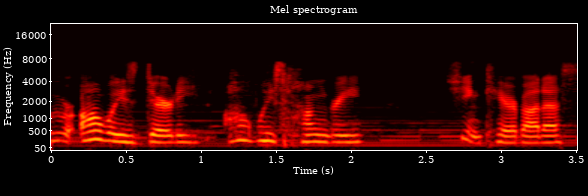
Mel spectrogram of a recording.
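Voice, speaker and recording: Music plays in the background as a woman talks at a fairly quick pace. She has a Southern US accent. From North Carolina, USA. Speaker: podcaster, trauma survivor. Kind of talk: personal storytelling.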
